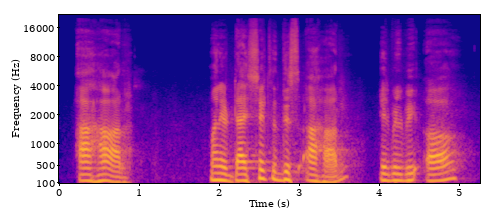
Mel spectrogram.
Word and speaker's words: āhār: When you dissect this ahar, it will be a 2 times. 2 times a means like this we write. Then har we write like this. We pronounce like this, ahar, ha.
